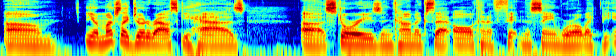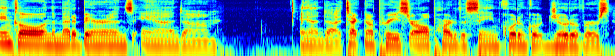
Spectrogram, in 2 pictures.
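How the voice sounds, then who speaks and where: A man's voice: medium pitch, steady tone, normal speed, a little mellow, smooth, dry recording. A man hosting a podcast, casually reviewing a comic with a stuffy nose and lots of ums and restarts. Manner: rambling, many ums and restarts.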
